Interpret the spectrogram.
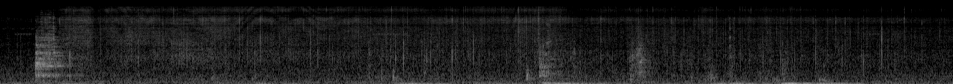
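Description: Food frying on a Blackstone flat-top griddle: a steady sizzle, with a few brief louder noises over it.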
